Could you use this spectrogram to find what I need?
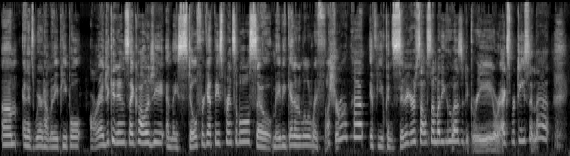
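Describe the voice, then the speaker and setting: Loud and fairly quick, a woman speaks at a fairly high pitch with very wide pitch swings and hardly any pauses. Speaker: video blogger. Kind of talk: casual monologue to camera. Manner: halting.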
